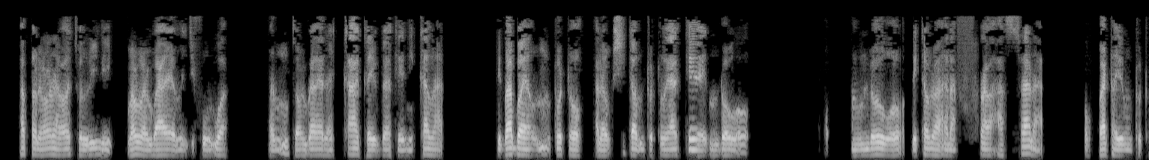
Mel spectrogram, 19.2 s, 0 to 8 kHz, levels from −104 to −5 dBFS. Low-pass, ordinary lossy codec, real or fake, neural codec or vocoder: 7.2 kHz; MP3, 24 kbps; fake; codec, 16 kHz, 1 kbps, FreqCodec, larger model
